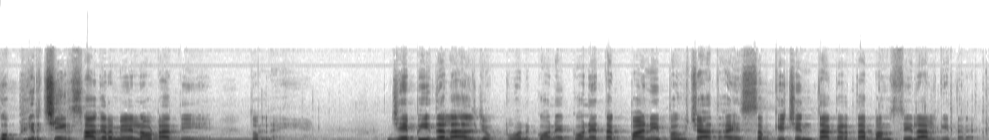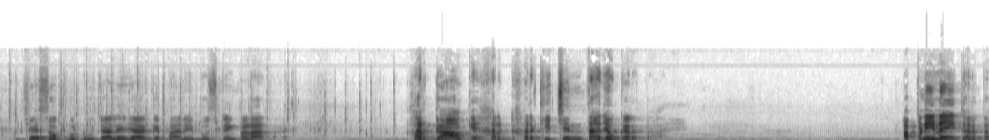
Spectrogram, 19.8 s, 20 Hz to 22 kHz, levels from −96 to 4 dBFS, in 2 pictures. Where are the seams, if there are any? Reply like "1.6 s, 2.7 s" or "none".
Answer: 2.6 s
